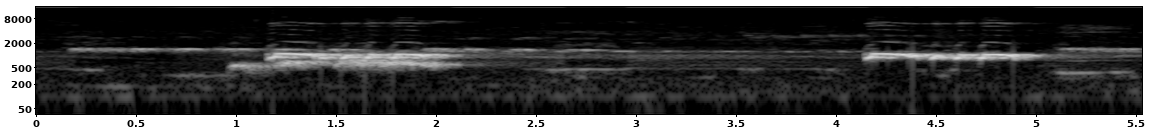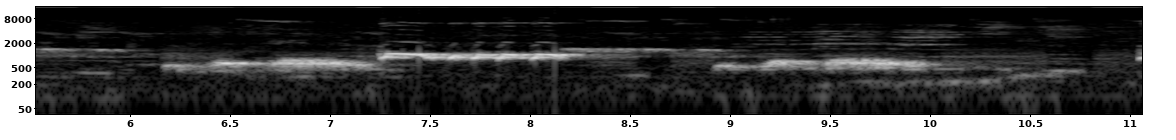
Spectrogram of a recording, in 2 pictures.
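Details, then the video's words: Local zebra dove (perkutut lokal) singing vigorously, a recording meant to train or prompt other doves into song: three mellow cooing phrases about every three seconds, each a tight burst of notes falling into lower, rolling coos. "Perkutut lokal gacor suara mewah"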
